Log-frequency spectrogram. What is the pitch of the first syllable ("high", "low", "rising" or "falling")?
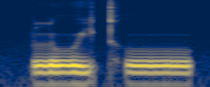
high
